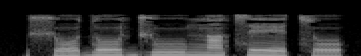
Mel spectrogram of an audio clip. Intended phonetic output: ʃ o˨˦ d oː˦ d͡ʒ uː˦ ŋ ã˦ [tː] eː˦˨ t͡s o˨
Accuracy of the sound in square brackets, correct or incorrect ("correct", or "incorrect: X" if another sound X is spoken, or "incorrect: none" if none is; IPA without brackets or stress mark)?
incorrect: t͡s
